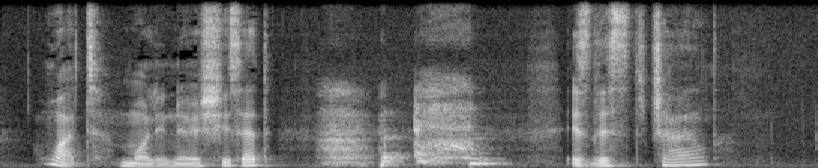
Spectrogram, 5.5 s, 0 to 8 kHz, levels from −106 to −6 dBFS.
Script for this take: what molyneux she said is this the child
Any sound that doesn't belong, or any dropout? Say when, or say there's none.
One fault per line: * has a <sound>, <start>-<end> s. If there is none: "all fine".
* has a cough, 2.1-3.4 s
